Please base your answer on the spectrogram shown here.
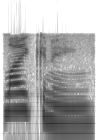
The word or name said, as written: likening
